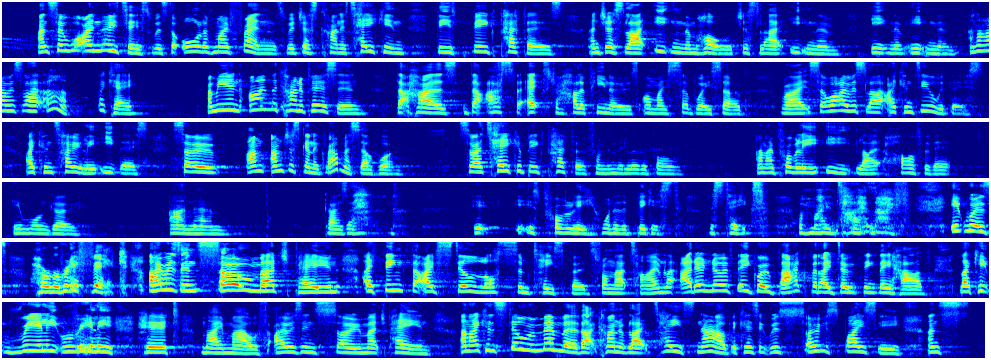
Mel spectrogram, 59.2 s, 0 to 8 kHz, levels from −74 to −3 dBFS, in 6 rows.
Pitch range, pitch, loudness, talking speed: 185-260 Hz, 220 Hz, -31 LUFS, 190 wpm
